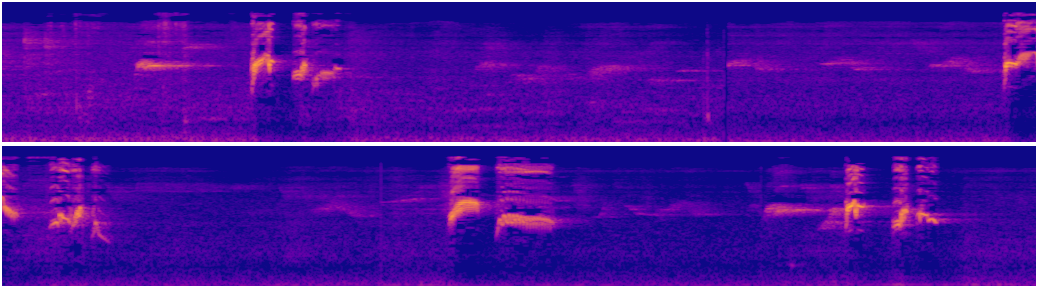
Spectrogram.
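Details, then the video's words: Female red-whiskered bulbul's 'hót ché' song used as a lure to rouse males into singing: four short bursts of sweet, warbling, downslurred whistles spaced about two to three seconds apart, with soft background hiss between phrases. "Kích Chào Mào Hót Ché [ MÁI KÍCH TRỐNG ]"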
